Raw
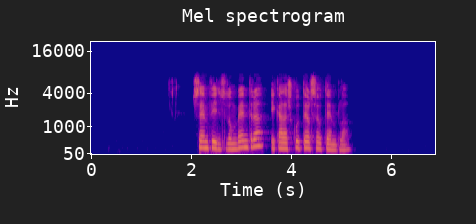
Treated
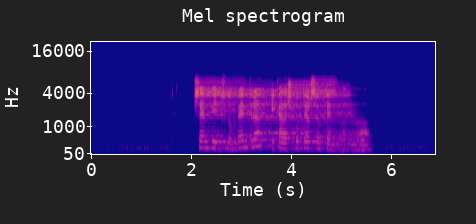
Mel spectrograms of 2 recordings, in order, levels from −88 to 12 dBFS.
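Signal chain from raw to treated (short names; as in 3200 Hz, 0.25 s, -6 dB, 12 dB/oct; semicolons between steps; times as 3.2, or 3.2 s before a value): non-linear reverb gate 0.46 s flat, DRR 5.5 dB; AGC gain up to 16.5 dB; auto-wah 220–3300 Hz, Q 2.3, up, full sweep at -18.5 dBFS; gain -7.5 dB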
